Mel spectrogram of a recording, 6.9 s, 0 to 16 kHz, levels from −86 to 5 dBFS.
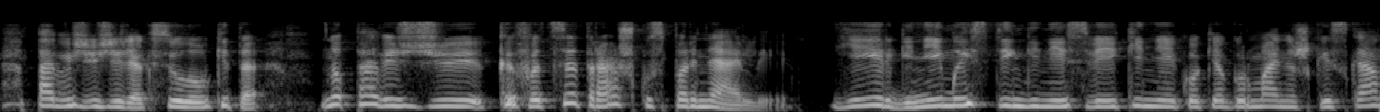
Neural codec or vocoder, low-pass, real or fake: none; 7.2 kHz; real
